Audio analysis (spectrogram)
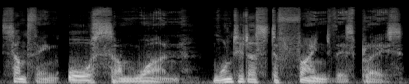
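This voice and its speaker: A wary, commanding Sith warrior in a video game. The voice is rock-bottom deep and very raspy, with wide swings in pitch. He talks tersely, in a close, dry recording. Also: sing-song, takes it slowly, a little mellow, no room sound, full character voice. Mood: wary, focused. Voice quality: gravelly, husky. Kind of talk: video game cutscene dialogue.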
